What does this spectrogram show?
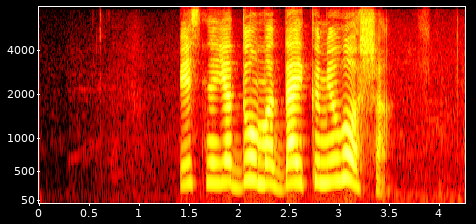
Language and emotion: Russian, positive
